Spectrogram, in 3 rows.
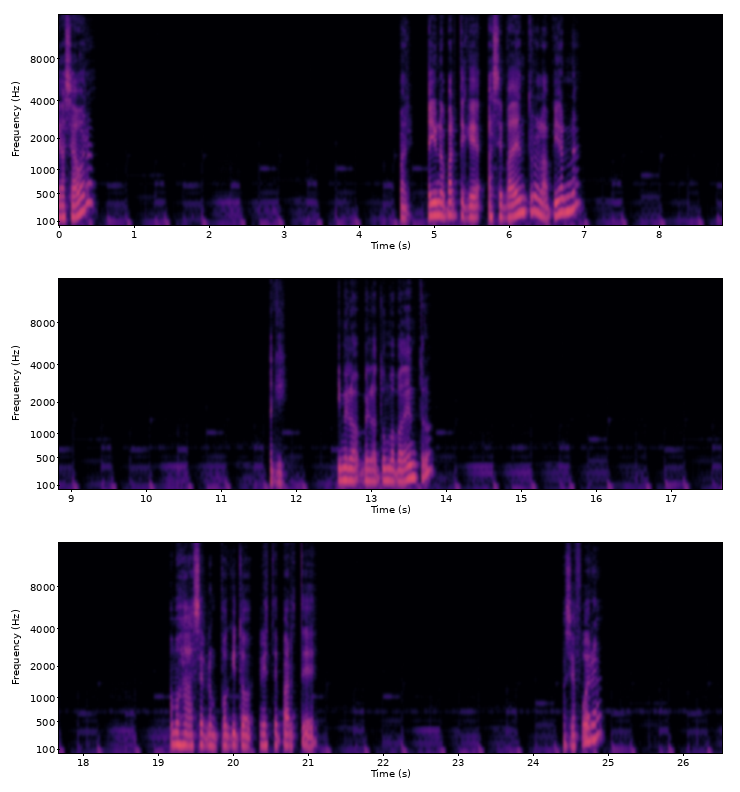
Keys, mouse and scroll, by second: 0.2 click, 0.3 i, 4.9-21.1 drag, 21.1-21.6 scroll down 1, 21.6-22.5 middle drag, 23.0 right click, 23.4-24.0 middle drag, 24.6-25.9 drag.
